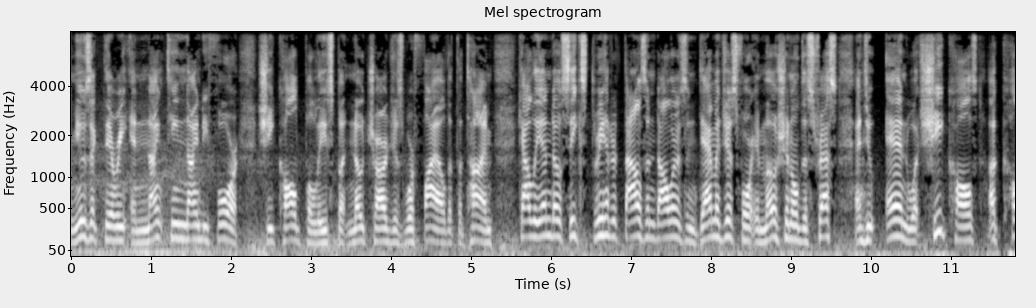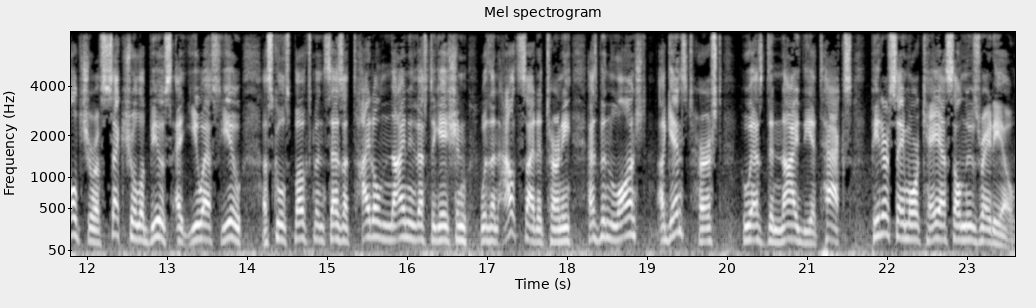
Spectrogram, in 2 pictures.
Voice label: USU LAWSUIT VOICE PSA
